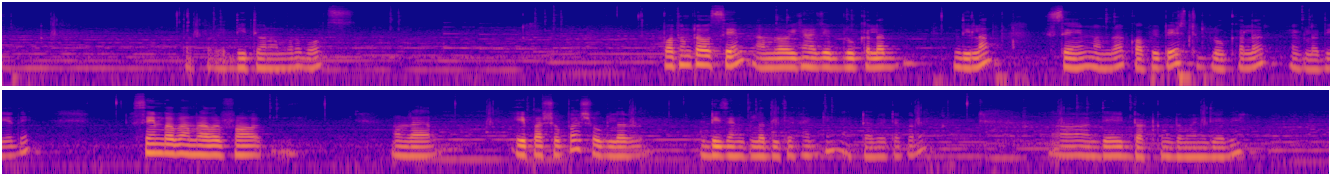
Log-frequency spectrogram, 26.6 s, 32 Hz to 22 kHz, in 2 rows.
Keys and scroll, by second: 9.8 ctrl+v, 11.7 ctrl+s.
